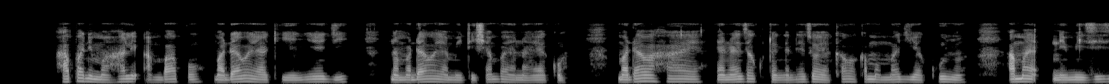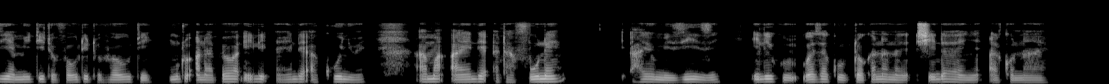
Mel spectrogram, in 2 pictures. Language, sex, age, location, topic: Swahili, male, 18-24, Kisumu, health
